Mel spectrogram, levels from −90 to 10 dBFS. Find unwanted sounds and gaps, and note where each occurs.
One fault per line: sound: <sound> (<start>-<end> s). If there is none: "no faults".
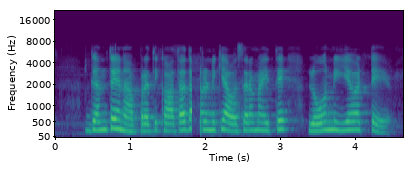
sound: dropout (1.8-1.9 s)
